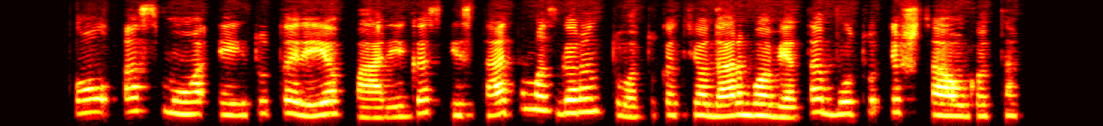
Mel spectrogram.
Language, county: Lithuanian, Panevėžys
